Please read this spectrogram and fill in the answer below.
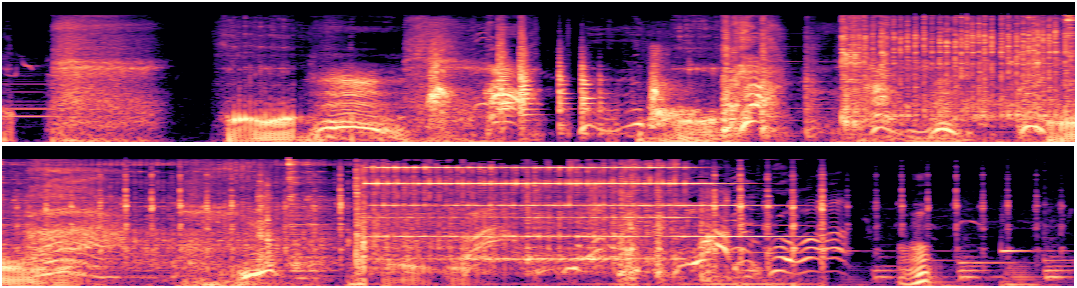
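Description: Cartoon bunny vocal sounds, then a twin-bell alarm clock rings steadily for about two seconds, starting about seven seconds in.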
